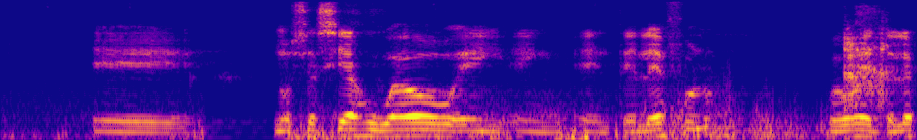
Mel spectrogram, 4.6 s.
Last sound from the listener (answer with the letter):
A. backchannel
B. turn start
B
